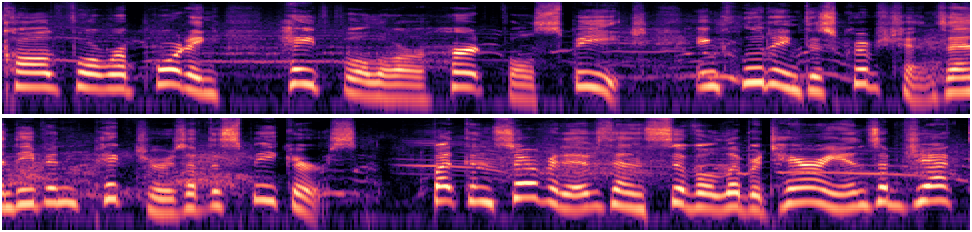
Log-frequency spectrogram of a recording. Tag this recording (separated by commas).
Speech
